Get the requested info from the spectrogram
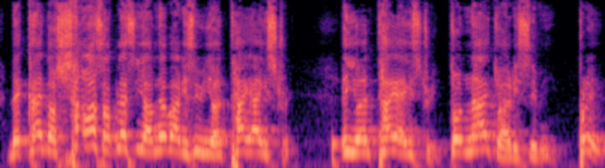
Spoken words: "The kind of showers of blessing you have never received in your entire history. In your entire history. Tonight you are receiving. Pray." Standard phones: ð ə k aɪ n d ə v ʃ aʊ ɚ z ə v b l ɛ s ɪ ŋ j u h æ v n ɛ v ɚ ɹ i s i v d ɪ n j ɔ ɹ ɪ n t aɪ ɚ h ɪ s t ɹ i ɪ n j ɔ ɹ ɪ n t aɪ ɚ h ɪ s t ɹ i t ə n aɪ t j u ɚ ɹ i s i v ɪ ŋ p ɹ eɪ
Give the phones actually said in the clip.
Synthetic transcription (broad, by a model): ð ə k aɪ n d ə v ʃ aʊ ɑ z ə v b l ɛ s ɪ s j u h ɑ v n ɛ v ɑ ɹ i s i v ɪ n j ɔ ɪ n t aɪ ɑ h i s t ɹ i ɪ n j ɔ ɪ n t aɪ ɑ h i s t ɹ i t ə n aɪ t j u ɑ ɹ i s i v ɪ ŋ p ɹ eɪ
